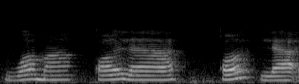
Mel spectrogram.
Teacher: क़ाफ को आपने पोर पढ़ना है, लाम को फतह कायमा अदा करनी है, 2 काउंट करना है।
